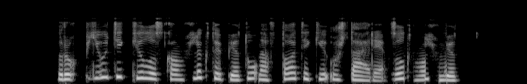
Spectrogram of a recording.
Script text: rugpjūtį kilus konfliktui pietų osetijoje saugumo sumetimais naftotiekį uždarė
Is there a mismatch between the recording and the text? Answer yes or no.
yes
